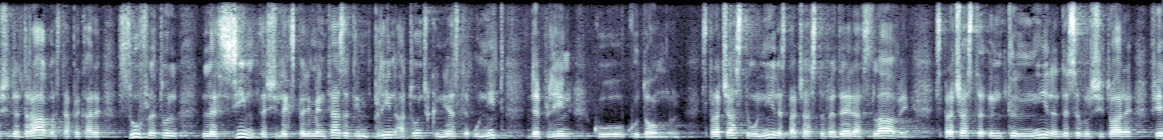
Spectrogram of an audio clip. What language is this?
Romanian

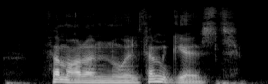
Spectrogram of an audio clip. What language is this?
Kabyle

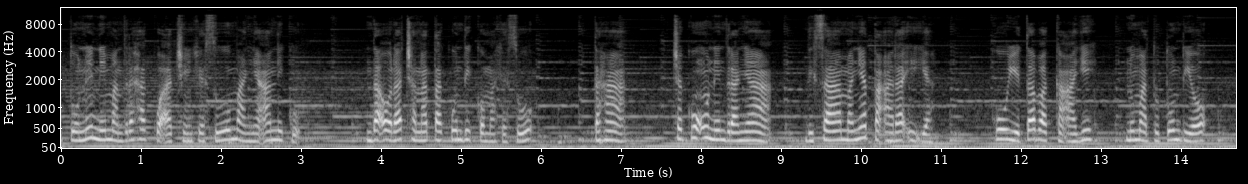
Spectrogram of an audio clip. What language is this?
Spanish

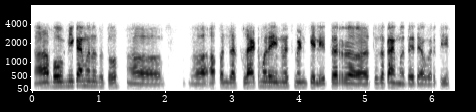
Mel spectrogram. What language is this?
Marathi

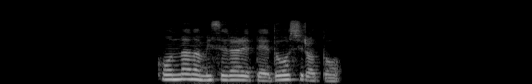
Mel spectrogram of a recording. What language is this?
Japanese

